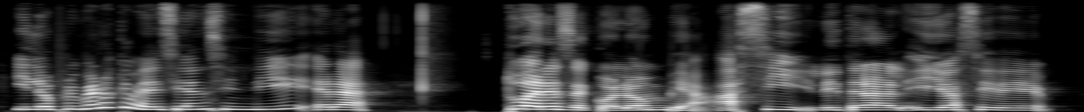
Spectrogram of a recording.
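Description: A woman's voice: a little high, fairly even intonation, normal speed, clear, resonant tone. A woman with a Mexican accent hosting a podcast, chatting casually and colloquially as she tells stories and asks questions. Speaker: podcast host. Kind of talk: casual chat.

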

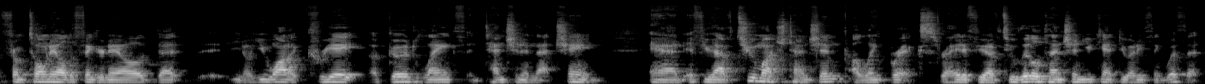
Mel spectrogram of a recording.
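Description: A man in his thirties talks in a fairly low voice as a guest on an interview podcast. He explains health habits in a loose, conversational way and often hedges what he has read. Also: flat delivery, normal speed. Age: 30s. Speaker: podcast guest, former pro hockey player. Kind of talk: casual interview chat.

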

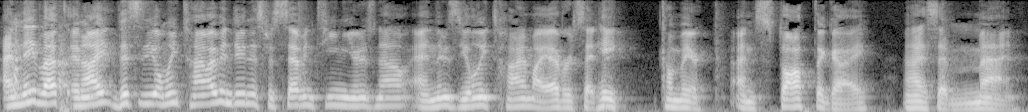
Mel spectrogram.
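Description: A man in his thirties telling funny stories in casual chat, animated and laughing at his own jokes. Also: on the high side, fast talker, hardly any pauses.

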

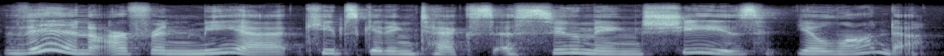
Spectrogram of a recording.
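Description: A woman's voice: medium pitch, expressive, takes it slowly. A woman co-hosting a casual podcast, giggling often and reading listener texts aloud. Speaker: podcast co-host. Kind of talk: casual chat.

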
